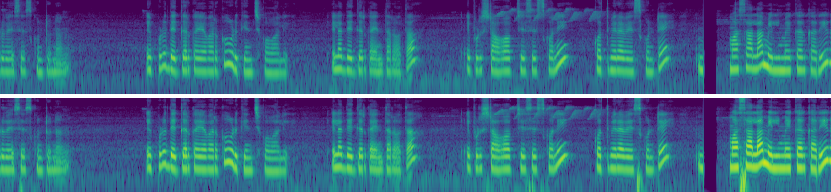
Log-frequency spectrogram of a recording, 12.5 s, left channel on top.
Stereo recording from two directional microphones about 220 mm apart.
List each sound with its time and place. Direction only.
0.0 s speech: 10° right (ahead or behind)
2.1 s speech: 5° right (ahead or behind)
